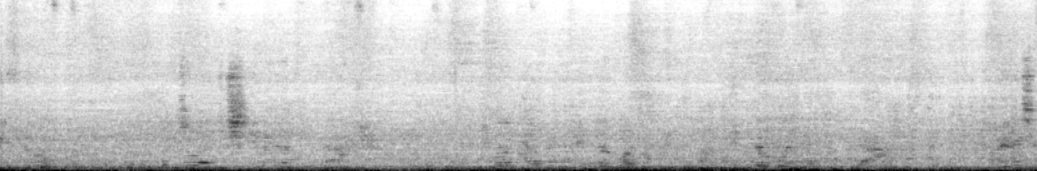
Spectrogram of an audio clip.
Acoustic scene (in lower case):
subway train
